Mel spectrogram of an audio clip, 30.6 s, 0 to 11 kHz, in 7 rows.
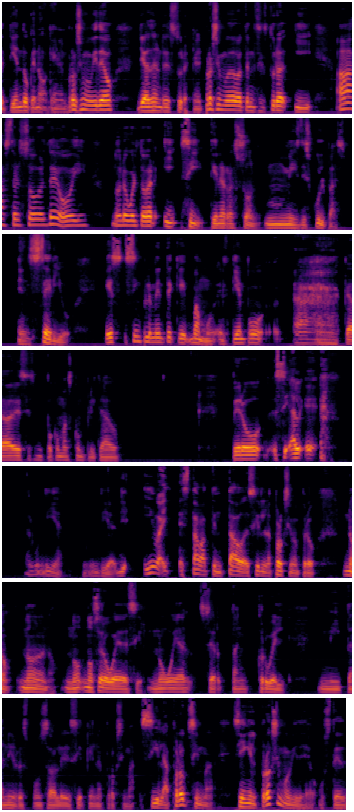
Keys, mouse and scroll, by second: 14.9 scroll down 1, 15.4-16.8 middle drag, 17.0-17.3 scroll up 2, 17.9 scroll down 2, 18.5-20.3 middle drag, 22.2-23.6 scroll down 2, 23.6-23.9 scroll down 1, 24.1-26.5 middle drag, 26.6-26.9 scroll up 2, 28.0 scroll down 2.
